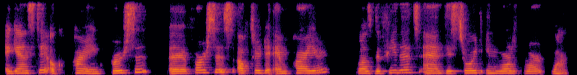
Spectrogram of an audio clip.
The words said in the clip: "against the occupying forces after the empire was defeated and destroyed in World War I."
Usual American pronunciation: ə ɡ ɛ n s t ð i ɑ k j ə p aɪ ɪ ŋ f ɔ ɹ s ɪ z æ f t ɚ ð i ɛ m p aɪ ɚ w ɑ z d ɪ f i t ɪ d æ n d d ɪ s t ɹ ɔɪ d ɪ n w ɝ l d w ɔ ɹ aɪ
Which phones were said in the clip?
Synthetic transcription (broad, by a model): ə ɡ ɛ n s t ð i ɑ k j ə p aɪ ɪ ŋ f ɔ ɹ s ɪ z æ f t ɚ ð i ɛ m p aɪ ɚ w ɑ z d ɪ f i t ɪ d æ n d d ɪ s t ɹ ɔɪ d ɪ n w ɝ l d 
